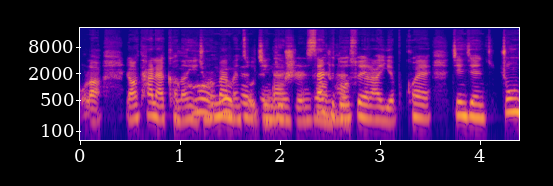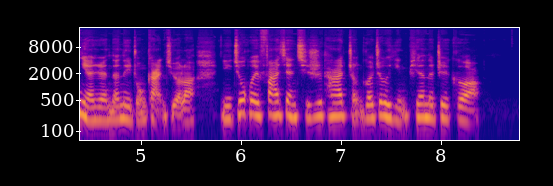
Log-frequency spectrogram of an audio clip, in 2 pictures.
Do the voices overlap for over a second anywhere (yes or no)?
yes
